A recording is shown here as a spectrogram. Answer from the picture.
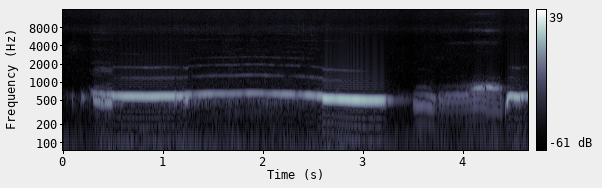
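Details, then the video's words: Barbary dove, puter pelung type, answering a rival: a smooth sustained mid-pitched coo of about three seconds that eases lower at the close, followed by a quick quavering warble and a short closing note. "Suara Puter Pelung Saling Sahut Memanggil Lawan"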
